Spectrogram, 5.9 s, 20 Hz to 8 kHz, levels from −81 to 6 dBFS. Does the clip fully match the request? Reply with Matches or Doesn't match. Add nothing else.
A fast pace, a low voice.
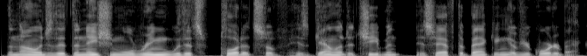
Matches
